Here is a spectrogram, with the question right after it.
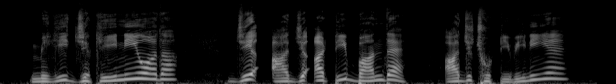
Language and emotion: Dogri, surprised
